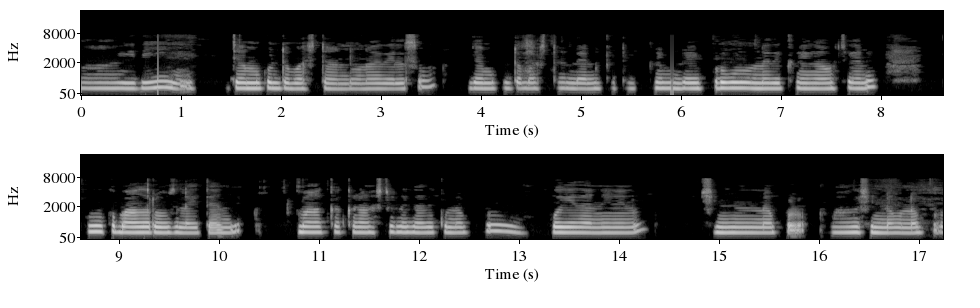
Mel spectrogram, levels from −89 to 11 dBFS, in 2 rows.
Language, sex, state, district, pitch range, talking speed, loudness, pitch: Telugu, female, Telangana, Karimnagar, 230-250 Hz, 75 wpm, -19 LUFS, 240 Hz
